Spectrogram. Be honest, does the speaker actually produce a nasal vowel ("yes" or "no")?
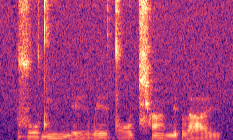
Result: yes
